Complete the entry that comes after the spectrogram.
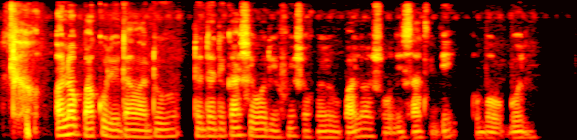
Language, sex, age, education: Yoruba, male, 15-29, tertiary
